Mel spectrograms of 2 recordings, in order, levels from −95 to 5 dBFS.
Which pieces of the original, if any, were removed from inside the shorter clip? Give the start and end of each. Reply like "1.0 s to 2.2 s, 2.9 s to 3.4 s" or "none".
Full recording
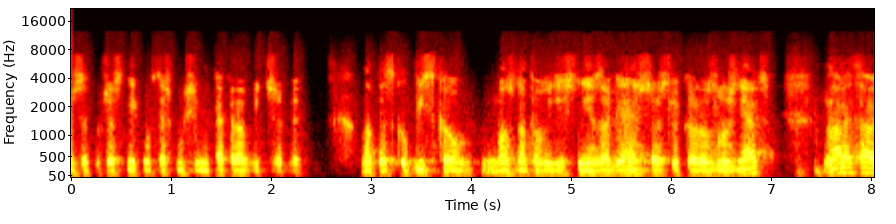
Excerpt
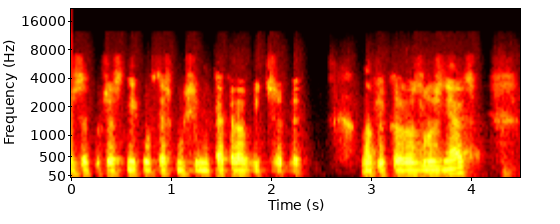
3.0 s to 6.0 s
